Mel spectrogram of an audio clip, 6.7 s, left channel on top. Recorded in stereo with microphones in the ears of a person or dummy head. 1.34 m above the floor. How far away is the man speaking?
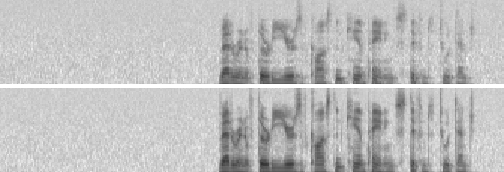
About 0.6 m.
